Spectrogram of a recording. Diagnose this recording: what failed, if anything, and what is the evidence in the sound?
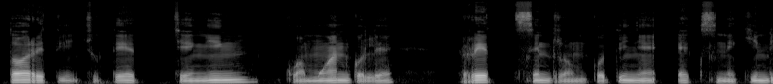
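Nothing failed; no fault is audible anywhere in this recording.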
